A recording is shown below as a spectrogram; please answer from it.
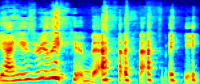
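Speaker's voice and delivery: slow speech, laughing all the way through.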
